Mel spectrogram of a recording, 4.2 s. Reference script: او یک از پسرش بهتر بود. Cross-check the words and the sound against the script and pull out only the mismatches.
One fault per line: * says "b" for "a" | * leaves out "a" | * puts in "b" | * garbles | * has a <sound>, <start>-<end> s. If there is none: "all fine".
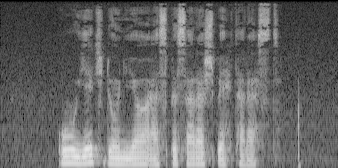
* puts in "دنیا"
* says "است" for "بود"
